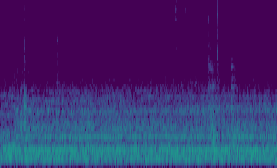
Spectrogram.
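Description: Steady hum of a running pellet smoker's fan, with a few light clicks of metal tongs against the grill grate as wings are flipped.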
